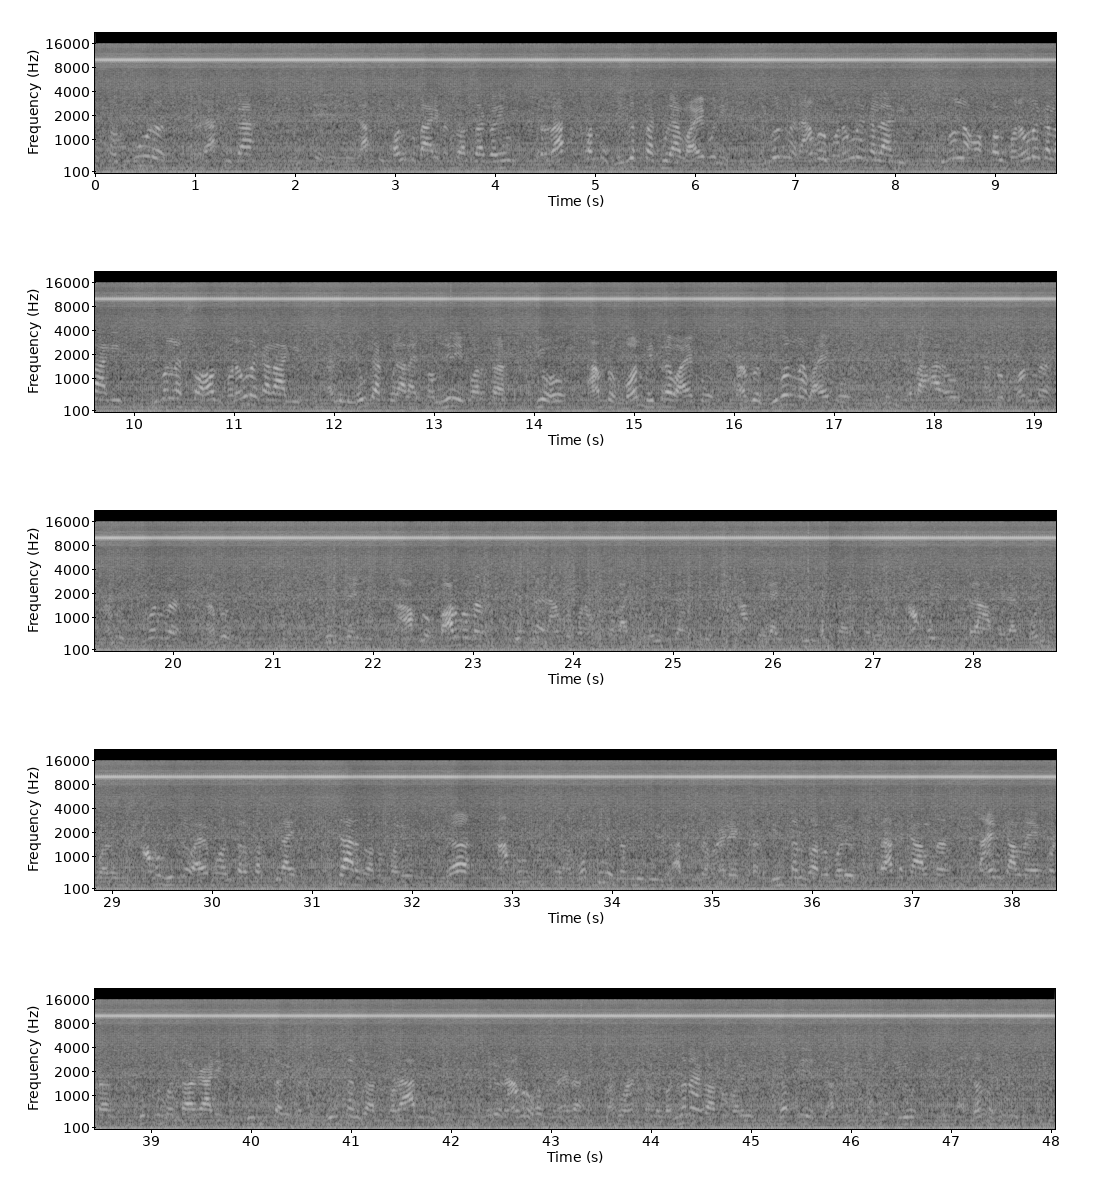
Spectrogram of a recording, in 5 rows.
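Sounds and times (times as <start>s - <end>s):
high-pitched whine: 0.0s - 48.0s
man speaking: 0.0s - 48.0s
steady low hum: 0.0s - 48.0s.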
